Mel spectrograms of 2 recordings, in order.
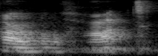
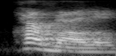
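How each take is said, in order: First: The name ends with a clear 'hot' sound. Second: The name ends without a 'hot' sound. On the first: The speaker calls it wrong. "not Carvel Hot" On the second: The speaker calls it right. "Carvalho Tiff, that's it"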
